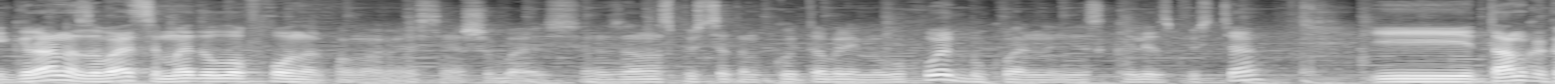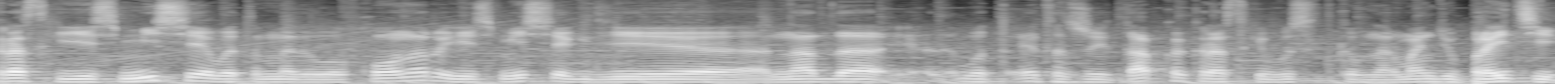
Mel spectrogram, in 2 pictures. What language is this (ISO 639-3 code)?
rus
